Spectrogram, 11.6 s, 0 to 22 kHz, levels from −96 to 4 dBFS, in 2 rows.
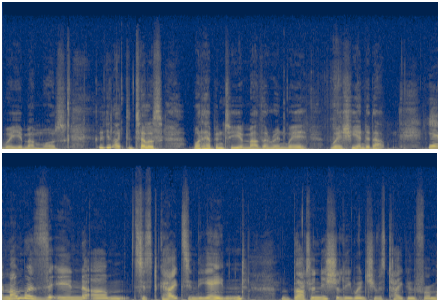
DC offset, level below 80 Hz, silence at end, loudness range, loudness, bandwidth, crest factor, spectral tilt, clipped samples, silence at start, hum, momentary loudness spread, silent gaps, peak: under 0.1%; -58 dBFS; 0 s; 2 LU; -26 LUFS; 17 kHz; 20 dB; -5.5 dB/octave; under 0.1%; 0 s; none; 14 LU; none; -6 dBFS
